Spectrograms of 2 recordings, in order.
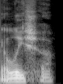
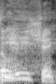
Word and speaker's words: Elysia: Well, I hope everyone has a lovely time saying Elysia, because it's Elysia here. Yes, it's Elysia. Don't mess it up.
